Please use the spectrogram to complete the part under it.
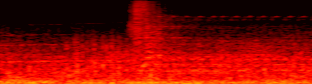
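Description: A laser beam fires with a sharp zap.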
